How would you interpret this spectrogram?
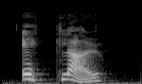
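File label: "äcklar", Swedish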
